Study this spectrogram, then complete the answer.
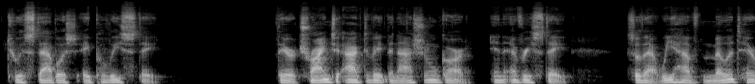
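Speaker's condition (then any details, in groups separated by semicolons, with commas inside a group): No condition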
